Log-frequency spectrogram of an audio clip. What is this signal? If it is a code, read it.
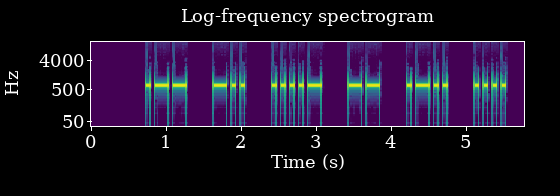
Morse code, heard as a keyed tone, about 20 wpm, spaced as for 15 wpm, 700 Hz. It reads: WD4MLH
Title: 193 Lesson 31g - Letter v - Call Signs 20wpm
